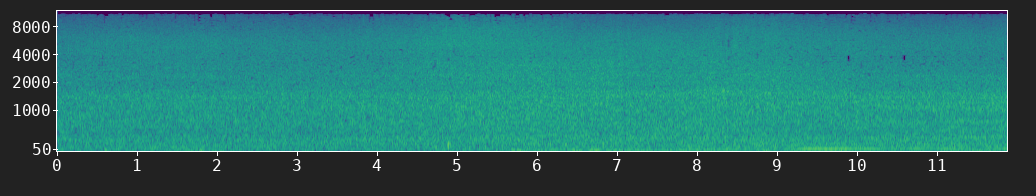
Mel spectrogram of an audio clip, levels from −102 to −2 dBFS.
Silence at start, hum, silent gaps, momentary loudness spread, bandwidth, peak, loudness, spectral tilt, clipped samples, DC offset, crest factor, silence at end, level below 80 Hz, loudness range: 0 s; none; none; 4 LU; 11.5 kHz; -16 dBFS; -29 LUFS; -2.5 dB/octave; under 0.1%; under 0.1%; 14 dB; 0 s; -42 dBFS; 3 LU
